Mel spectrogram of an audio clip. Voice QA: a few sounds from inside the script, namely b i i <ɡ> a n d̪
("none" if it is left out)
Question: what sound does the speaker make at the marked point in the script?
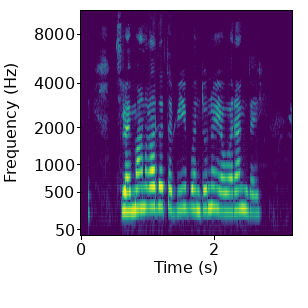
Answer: b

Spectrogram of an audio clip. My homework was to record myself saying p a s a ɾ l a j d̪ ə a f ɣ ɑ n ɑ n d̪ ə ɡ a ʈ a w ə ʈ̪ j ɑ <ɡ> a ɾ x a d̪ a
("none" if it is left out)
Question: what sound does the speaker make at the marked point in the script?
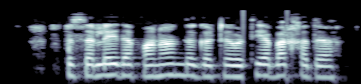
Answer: b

